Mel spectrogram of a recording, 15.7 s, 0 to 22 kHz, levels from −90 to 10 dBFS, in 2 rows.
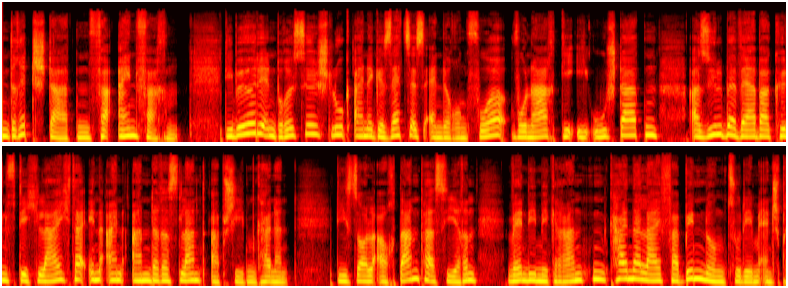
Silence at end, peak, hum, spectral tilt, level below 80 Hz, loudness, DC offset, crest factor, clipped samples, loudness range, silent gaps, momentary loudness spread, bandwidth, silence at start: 0 s; -8 dBFS; none; -5 dB/octave; -56 dBFS; -22 LUFS; under 0.1%; 14 dB; under 0.1%; 2 LU; none; 5 LU; 17 kHz; 0 s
